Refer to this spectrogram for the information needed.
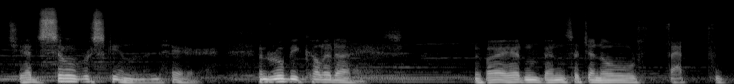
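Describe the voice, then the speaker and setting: An actor playing a kindly, self-deprecating older man, a senior officer who also narrates, in 1950s radio drama style with a measured, explanatory manner. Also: lowish voice. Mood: reflective. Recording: dull 1950s radio broadcast, music behind.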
